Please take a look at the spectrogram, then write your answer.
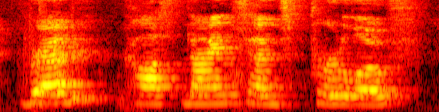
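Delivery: ordinary talk, nothing marked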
